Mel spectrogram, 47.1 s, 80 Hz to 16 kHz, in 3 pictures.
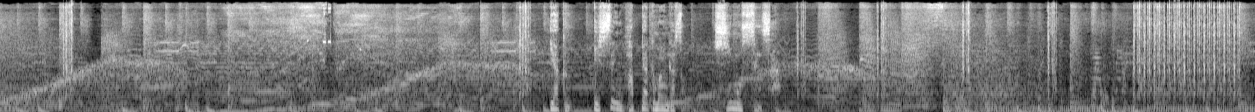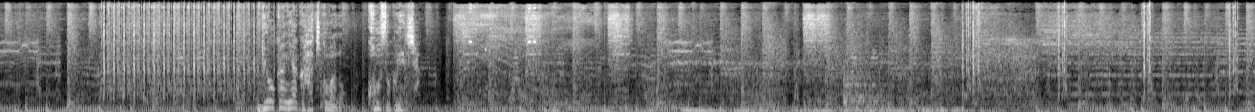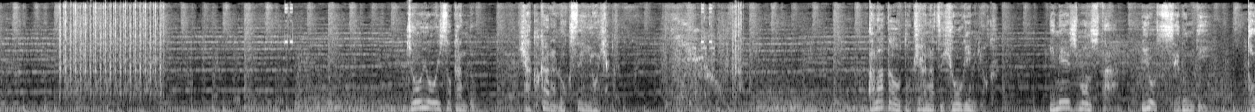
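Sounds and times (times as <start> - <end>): music: 0.0 - 47.0
camera shutter clicking rapidly: 6.5 - 6.7, 14.2 - 15.6, 17.0 - 19.1, 27.7 - 28.0, 28.9 - 29.1, 30.0 - 30.2, 31.0 - 31.2, 32.1 - 33.5, 40.5 - 40.7.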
